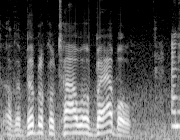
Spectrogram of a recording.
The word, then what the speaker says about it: Babel: Howe, I'm not here to argue with you, but you have no evidence that this is the Tower of Babel site. It is pronounced Babel, Ms.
